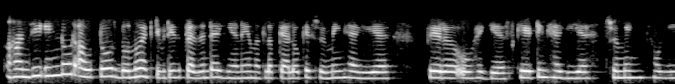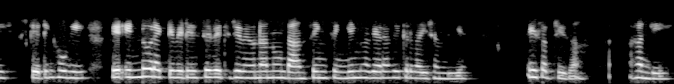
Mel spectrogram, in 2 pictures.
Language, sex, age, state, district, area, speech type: Punjabi, female, 18-30, Punjab, Tarn Taran, rural, conversation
